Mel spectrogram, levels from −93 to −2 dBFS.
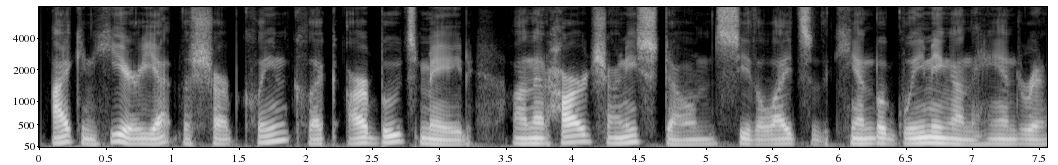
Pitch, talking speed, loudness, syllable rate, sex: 105 Hz, 200 wpm, -20 LUFS, 4.4 syllables/s, male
